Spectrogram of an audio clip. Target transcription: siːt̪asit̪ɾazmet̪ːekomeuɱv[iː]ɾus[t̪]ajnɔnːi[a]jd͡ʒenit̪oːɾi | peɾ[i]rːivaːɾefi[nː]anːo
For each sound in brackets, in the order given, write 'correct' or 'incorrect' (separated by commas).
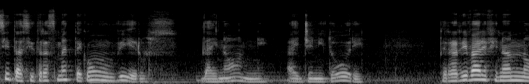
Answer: correct, incorrect, correct, incorrect, incorrect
